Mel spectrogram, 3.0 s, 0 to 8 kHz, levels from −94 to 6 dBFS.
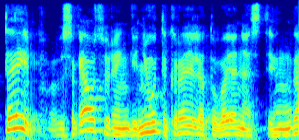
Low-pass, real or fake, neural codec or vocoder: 7.2 kHz; fake; vocoder, 22.05 kHz, 80 mel bands, WaveNeXt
